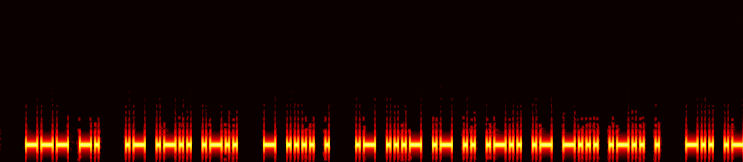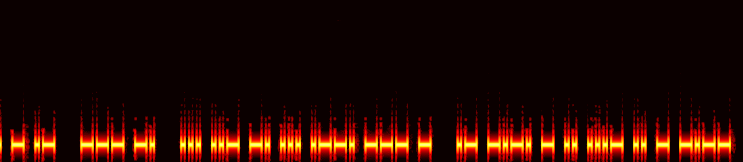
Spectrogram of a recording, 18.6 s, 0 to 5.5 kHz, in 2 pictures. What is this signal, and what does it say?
Morse code, heard as a keyed tone, about 25 wpm, 600 Hz. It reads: ON ALL THE AVAILABLE DATA ON SUNSPOT ACTIVITY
